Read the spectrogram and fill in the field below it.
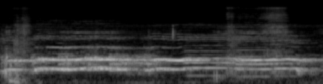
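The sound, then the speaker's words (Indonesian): The neighbour's roosters behind the house crow at midnight in a long, drawn-out cock-a-doodle-doo that fills the whole moment, loud, the calls overlapping with no voices around them. “uh, eh, kayaknya bakalan jadi background deh soalnya ayam tetangga ayam belakang rumah ini, ini lagi berduet”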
